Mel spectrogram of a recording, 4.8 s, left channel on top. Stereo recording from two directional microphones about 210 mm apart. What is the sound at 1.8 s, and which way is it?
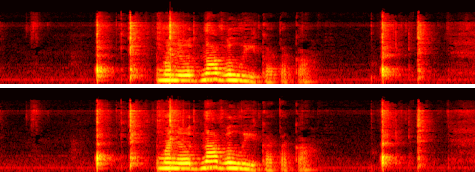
Speech, 30° right (ahead or behind).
